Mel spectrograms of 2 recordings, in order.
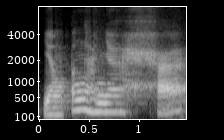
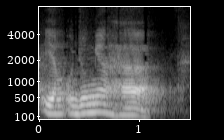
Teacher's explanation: Bedanya yang pertama H gepeng yaitu H kecil disempitkan pada tempat keluarnya. Yang kedua H besar H.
